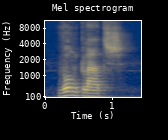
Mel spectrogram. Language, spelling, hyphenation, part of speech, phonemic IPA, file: Dutch, woonplaats, woon‧plaats, noun, /ˈʋoːn.plaːts/, Nl-woonplaats.ogg
- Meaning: 1. any group of houses with a distinct name and identity, regardless of size; includes hamlets, villages, towns, cities and so on 2. habitat, place of residence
